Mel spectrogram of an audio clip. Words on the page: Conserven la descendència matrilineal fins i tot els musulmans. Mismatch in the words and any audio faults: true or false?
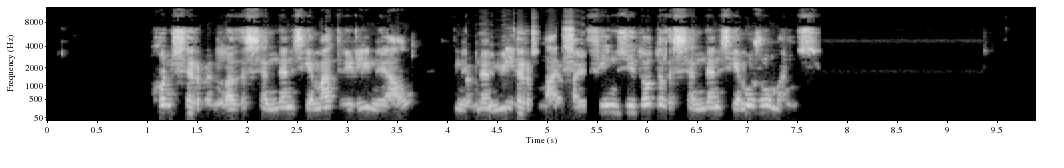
true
